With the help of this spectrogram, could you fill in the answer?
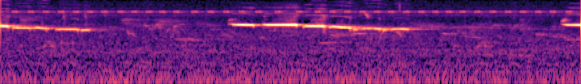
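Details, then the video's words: Whistled song of the Forest scrub robin: a falling phrase, a pause, then another sliding downward run of linked notes and the start of a third, accompanied by a steady high insect tick. "Rouxinol da Floresta - Ouça seu lindo e misterioso canto"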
